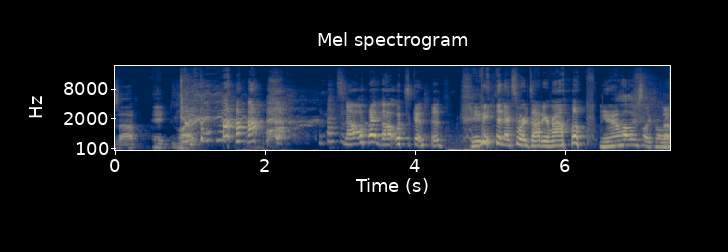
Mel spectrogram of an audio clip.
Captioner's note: laughing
